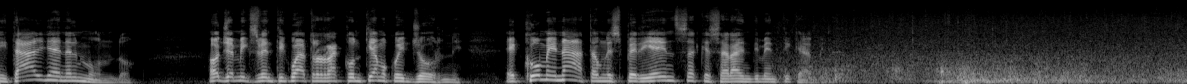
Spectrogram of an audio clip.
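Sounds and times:
speech: 0.0 - 1.4, 2.1 - 8.6
rain in Toscana: 7.7 - 11.8
thunder: 8.2 - 11.8.

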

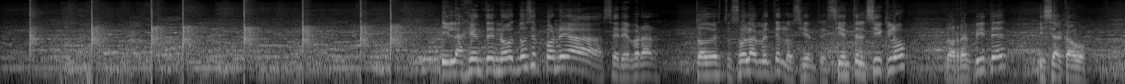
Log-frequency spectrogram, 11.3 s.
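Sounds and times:
people clapping their hands in a 7/8 rhythm: 0.3 - 4.1
speech: 4.4 - 11.0.

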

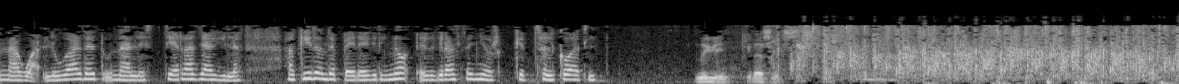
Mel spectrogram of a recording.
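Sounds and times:
speech: 0.0 - 6.2, 6.9 - 8.3
hands clapping: 7.7 - 11.7.

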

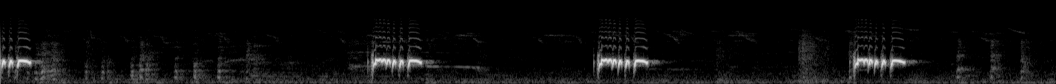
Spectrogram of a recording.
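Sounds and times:
zebra dove cooing: 0.0 - 0.8, 3.5 - 4.8, 5.9 - 6.7, 8.5 - 10.4.

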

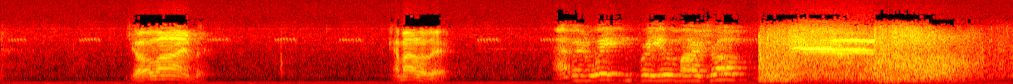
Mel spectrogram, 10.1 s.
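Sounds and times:
speech: 1.3 - 2.1, 4.0 - 4.6, 5.7 - 7.9
gunshot in a radio western drama showdown: 7.6 - 10.1.

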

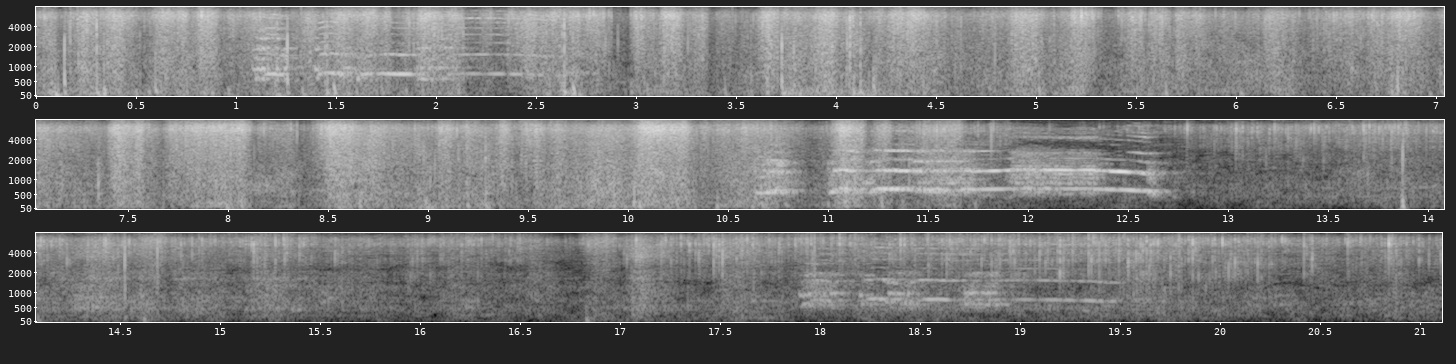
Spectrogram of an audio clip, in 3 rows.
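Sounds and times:
rough crackling noise: 0.0 - 21.0
rooster crowing: 1.1 - 2.8, 10.6 - 12.8, 17.9 - 19.6.

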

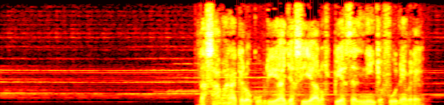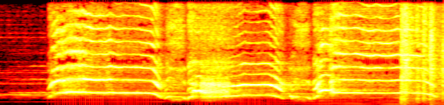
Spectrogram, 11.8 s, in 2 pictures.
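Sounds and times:
speech: 2.6 - 5.8
woman screaming in alarm and anguish: 6.6 - 11.8.

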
